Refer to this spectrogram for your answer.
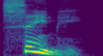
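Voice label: "samey", British English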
